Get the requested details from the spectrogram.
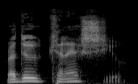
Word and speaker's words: Raducanescu: Raducanescu. Raducanescu, or is it Raduc? No, the syllable will be on the second. Raducanescu.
